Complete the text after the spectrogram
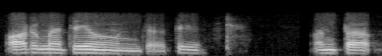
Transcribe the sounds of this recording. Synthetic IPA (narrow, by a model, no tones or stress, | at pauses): ʌɾmat͡seĩɦuunt͡sʰʌ̰t̪i | ʌnt̪ʌ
